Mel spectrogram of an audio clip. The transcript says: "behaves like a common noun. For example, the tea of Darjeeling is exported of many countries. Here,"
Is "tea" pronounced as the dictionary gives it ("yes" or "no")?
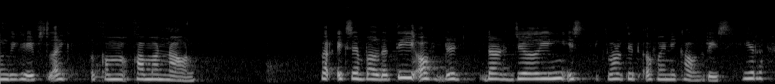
yes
